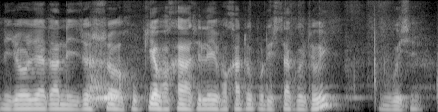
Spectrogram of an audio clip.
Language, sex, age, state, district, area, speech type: Assamese, male, 60+, Assam, Dhemaji, urban, spontaneous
